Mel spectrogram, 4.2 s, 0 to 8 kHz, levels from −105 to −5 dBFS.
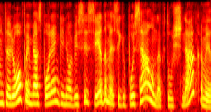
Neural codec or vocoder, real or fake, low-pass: none; real; 7.2 kHz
